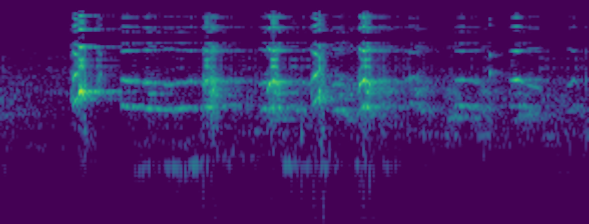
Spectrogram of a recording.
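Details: Border Collie whining after a spell of quiet: a thin, high, slightly wavering whine, then several short nasal yelps with a mid-pitched tone under them, ending in softer whimpers.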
